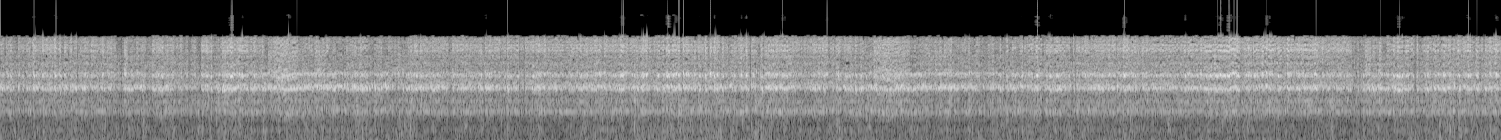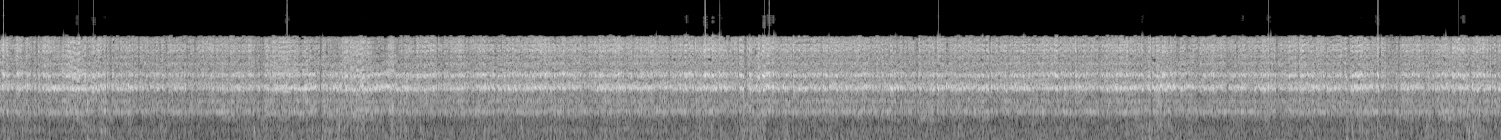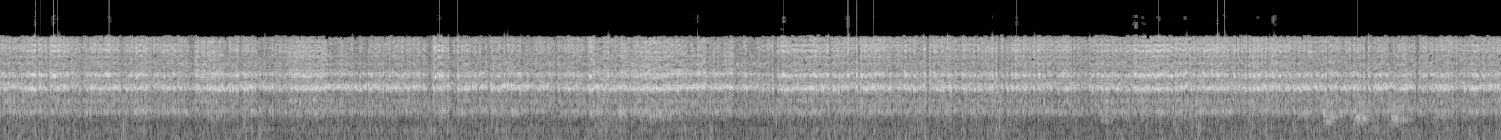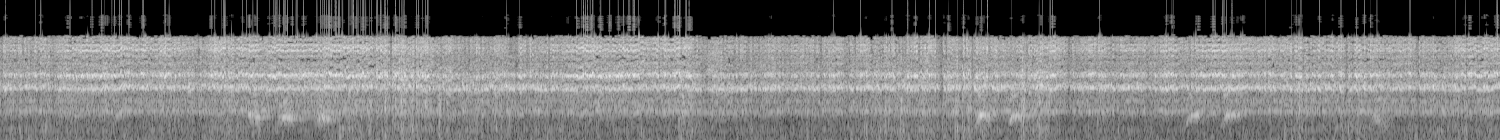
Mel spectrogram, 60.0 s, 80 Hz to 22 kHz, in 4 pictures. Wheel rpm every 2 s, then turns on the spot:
230, 230, 230, 230, 230, 230, 230, 230, 230, 220, 230, 230, 240, 230, 230, 230, 230, 230, 230, 230, 230, 240, 230, 230, 220, 220, 230, 230, 240, 240.
none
